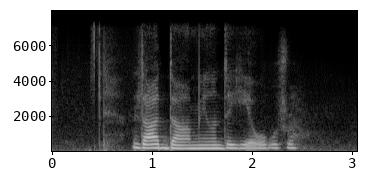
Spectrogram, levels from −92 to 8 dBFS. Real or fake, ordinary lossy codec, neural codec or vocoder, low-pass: fake; none; codec, 16 kHz, 1 kbps, X-Codec, HuBERT features, trained on LibriSpeech; 7.2 kHz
